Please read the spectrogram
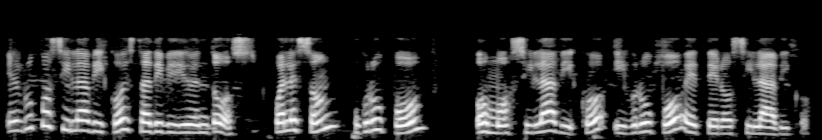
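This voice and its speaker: A woman's voice: on the high side, darkish tone, dry recording. Lady teacher going through a lesson bit by bit, keeps checking you follow, dry dull-ish recording. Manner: explains step by step and keeps asking "¿ya?" to check understanding. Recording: slightly dull, dry sound.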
